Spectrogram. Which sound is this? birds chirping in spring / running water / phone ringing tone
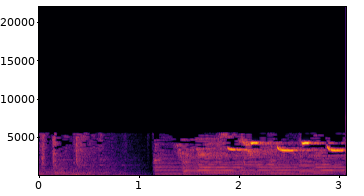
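birds chirping in spring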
